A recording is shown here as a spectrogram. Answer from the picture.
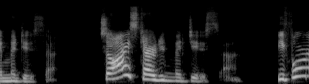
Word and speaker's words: Madusa: MAD USA, made in the USA, Madusa. So it had to be symbolic and it had to be 3 syllables.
